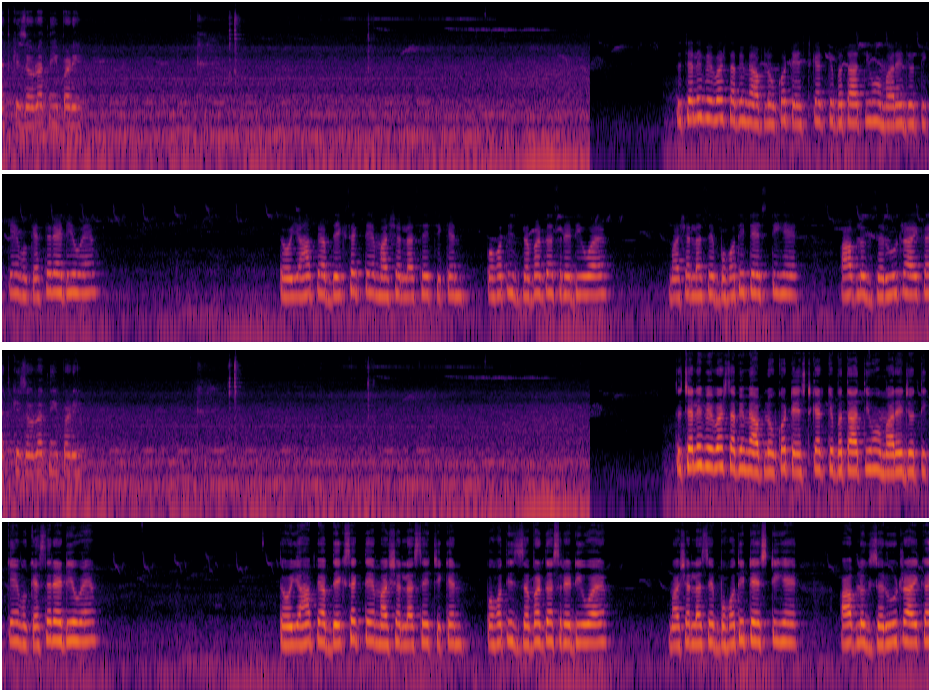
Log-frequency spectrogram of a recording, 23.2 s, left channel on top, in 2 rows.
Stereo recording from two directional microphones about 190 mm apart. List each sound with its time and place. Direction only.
8.4 s a woman's voice: 30° right (ahead or behind)
15.0 s a woman's voice: 35° right (ahead or behind)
